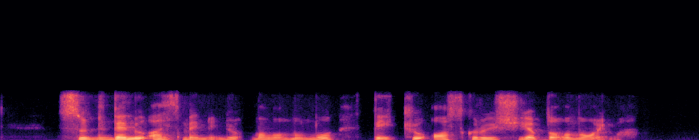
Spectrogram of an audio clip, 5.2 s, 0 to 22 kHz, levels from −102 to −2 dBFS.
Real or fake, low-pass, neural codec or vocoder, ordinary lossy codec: fake; 7.2 kHz; autoencoder, 22.05 kHz, a latent of 192 numbers a frame, VITS, trained on one speaker; Opus, 24 kbps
